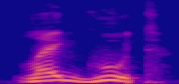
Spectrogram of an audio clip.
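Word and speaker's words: leg godt: He invented the term Lego, which came from the Danish word leggut, meaning play well. I think I pronounced that right, but it's L-E-G, looks like leg, and then G-O-D-T.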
